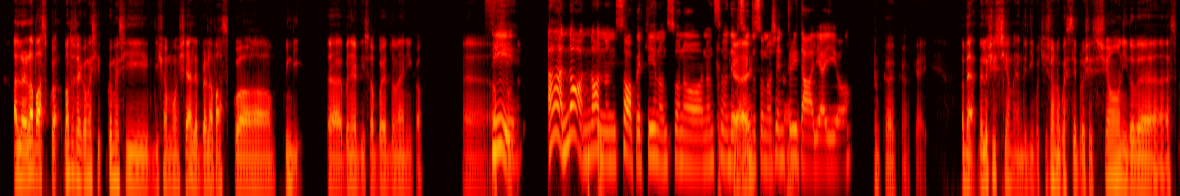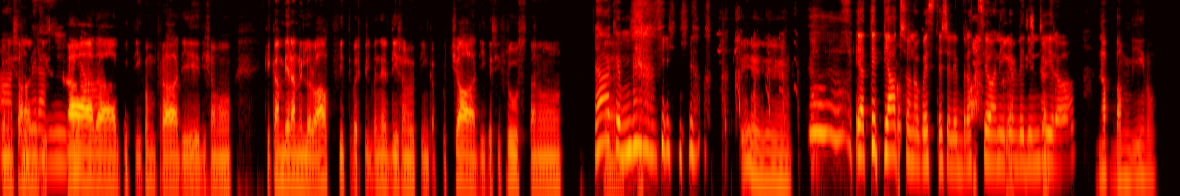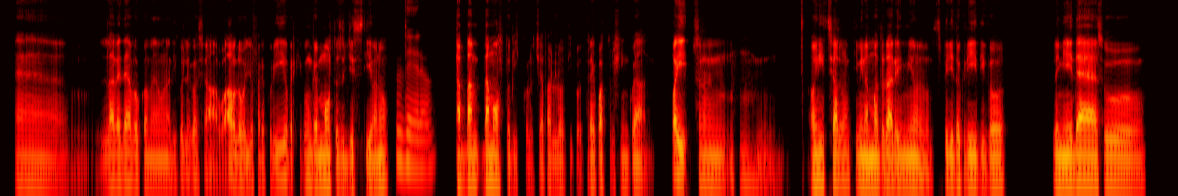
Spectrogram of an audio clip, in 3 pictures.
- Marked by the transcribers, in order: "sabato" said as "sabo"; other background noise; in English: "outfit"; laughing while speaking: "meraviglia!"; chuckle; unintelligible speech; drawn out: "ehm"; "cioè" said as "ceh"; tapping; lip smack
- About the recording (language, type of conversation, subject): Italian, unstructured, Qual è un ricordo felice che associ a una festa religiosa?
- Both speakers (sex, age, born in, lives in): female, 30-34, Italy, Italy; male, 30-34, Italy, Italy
